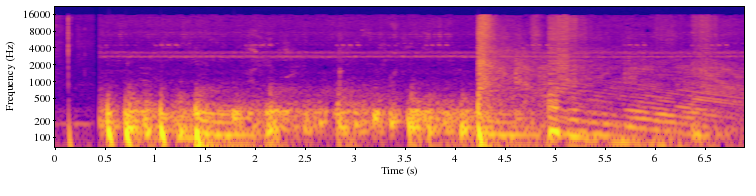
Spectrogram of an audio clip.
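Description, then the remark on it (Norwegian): A song begins with deep, throbbing bass thumps under a steady sustained tone, then swells into a fuller, brighter wash of layered instruments partway through. No one speaks. “Nå kommer jeg da til å spille et utdrag fra sangen '…'.”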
